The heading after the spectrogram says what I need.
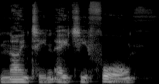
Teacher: to avoid stress clash, the final stress on 19 is pushed back 1 syllable, a kind of connected speech process.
